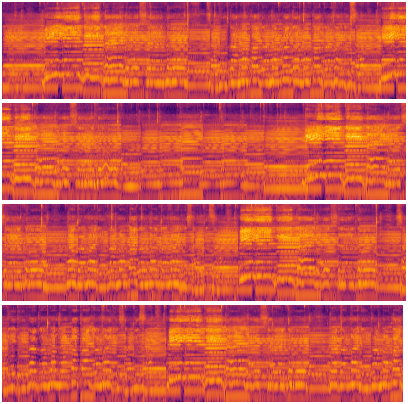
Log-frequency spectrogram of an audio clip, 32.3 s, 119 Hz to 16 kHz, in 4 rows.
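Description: Harmonium playing fast taan runs in Raag Bilawal, with a voice singing the same phrases and a tabla keeping the 16-beat teentaal cycle at medium tempo.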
